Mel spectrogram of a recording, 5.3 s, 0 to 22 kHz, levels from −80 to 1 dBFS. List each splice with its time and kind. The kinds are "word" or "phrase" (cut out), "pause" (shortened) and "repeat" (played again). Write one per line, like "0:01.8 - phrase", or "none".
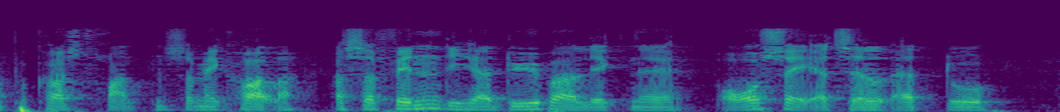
0:01.6 - pause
